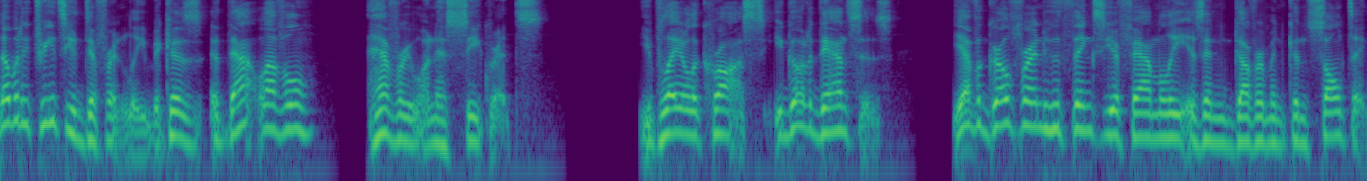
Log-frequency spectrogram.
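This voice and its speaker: Raspy, fairly high-pitched put-on character voice from a man at a fairly quick pace. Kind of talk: dark second-person POV narration. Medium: read story. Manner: measured, ominous.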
